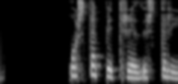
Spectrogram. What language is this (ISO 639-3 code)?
isl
